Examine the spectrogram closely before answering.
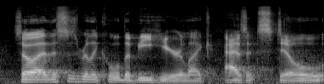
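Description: With an ordinary speaking voice, a man speaks at a fairly low pitch and with fairly even intonation. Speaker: podcast host. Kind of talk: interview conversation. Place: empty room.

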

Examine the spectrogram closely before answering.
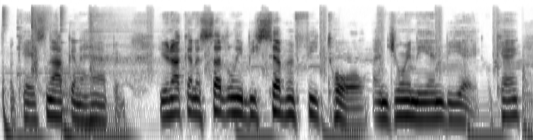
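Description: With faint music in the background, a man speaks at a fairly quick pace. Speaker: life coach. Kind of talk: interview answer. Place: office. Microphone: webcam.

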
